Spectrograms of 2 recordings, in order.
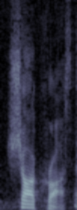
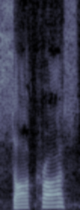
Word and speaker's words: Shawcross: I thought his name was Sawcross, and I get this whole thing done, and then I start looking about, fuck my life. – Well, and I kept telling you, Shawcross.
